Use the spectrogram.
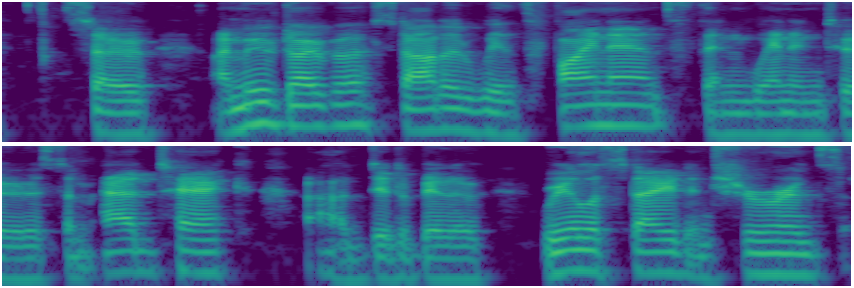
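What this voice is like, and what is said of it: Australian accent. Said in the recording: “Sydney, Australia, where I'm from, as my accent belies”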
